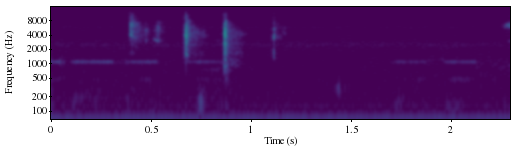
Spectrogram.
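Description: A short run of sharp clicks in quick succession, the loudest just under a second in, against near silence: a person clicking at a computer.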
